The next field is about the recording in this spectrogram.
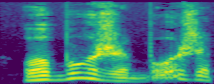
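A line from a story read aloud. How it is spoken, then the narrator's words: Whispered. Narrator (Ukrainian): прошепотіла Кетті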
